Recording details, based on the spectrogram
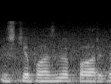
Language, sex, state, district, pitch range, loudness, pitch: Hindi, male, Uttar Pradesh, Shamli, 150-155 Hz, -16 LUFS, 150 Hz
